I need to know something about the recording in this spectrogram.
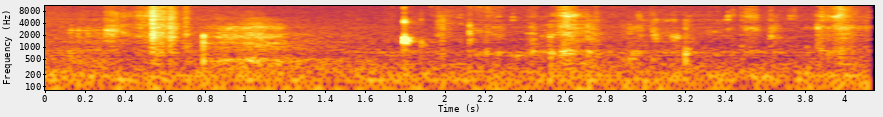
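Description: Faint chewing of a bite of Kit Kat, the crisp wafer crunching in a few soft clicks, otherwise near silence.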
